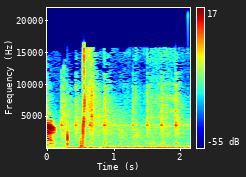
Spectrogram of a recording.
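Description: Low, steady road rumble inside a moving car, with two short, sharp knocks about a third and half a second in.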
